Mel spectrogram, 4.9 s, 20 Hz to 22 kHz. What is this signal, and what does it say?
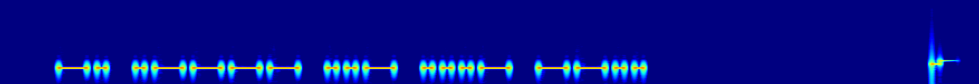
Morse code, heard as a keyed tone, about 25 wpm, 700 Hz. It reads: N1UVZ
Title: USA Call Signs - 5 Characters - 2x Character Spacing - 25wpm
